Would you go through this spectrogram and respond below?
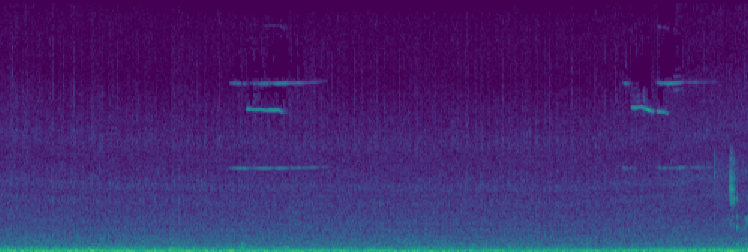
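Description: An airliner in Flight Simulator X rolls along a taxiway at night, its engines giving a steady, loud low rumble with a continuous broadband roar and a faint high whine throughout.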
